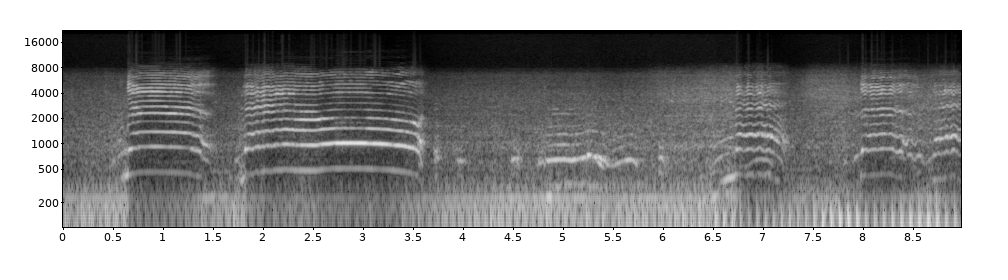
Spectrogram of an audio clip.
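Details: A three-month-old goat kid whose strange voice caught the attention of nearby residents gives two long, wavering bleats, the second drawn out for nearly two seconds, then shorter cries, against a constant throbbing motor hum.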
